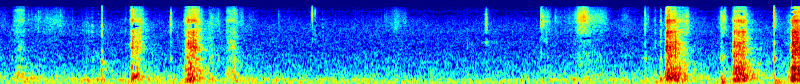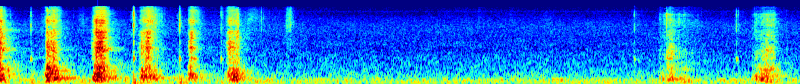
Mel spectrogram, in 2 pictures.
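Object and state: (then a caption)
Paper sheet scratched by a metal pen nib. A metal dip-pen nib scratches across a sheet of drawing paper as it draws the petals and stem of red flowers in colored ink. Short, bright, dry scratching strokes come in irregular bursts, clustered most densely in the middle of the clip, over a faint low hum. Quiet pauses fall between the groups of strokes.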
